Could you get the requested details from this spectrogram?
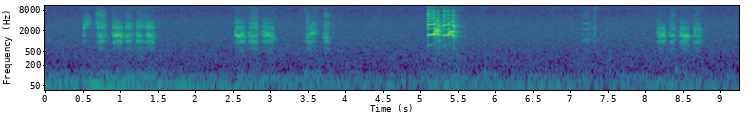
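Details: Older companion cockatiel hatched in 2011 chatters in Kumamoto dialect, echoing its late keeper's manner of speaking while misbehaving. Several bursts of clipped, murmured speech-like syllables, with one loud ringing harmonic squawk in the middle and quiet gaps between.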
